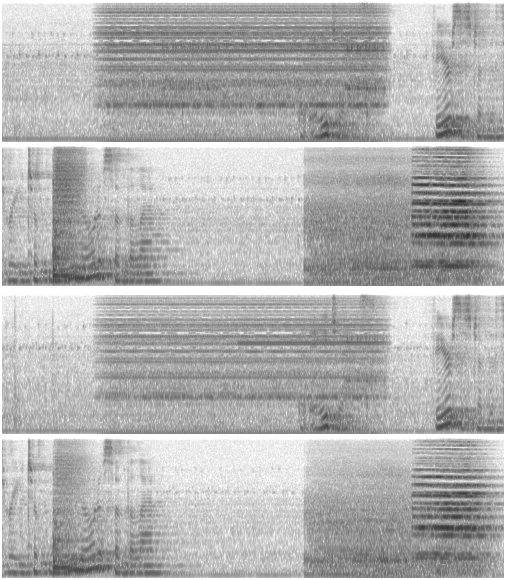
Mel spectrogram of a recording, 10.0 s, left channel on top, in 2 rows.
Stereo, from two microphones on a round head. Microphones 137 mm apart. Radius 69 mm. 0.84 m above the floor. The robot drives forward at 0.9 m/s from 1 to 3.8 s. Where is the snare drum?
60° left (ahead or behind), 1.8 m.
